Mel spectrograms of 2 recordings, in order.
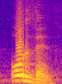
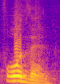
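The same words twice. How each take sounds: First: The d is a full stop sound. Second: The d is a soft fricative sound.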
